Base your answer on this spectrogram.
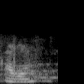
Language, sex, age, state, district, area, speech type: Odia, male, 18-30, Odisha, Puri, urban, conversation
